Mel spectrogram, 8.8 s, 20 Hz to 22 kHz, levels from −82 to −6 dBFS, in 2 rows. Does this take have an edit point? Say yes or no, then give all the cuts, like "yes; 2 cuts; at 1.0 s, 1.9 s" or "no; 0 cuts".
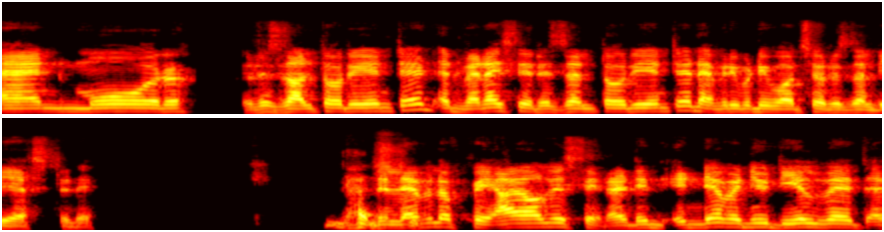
no; 0 cuts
